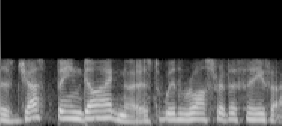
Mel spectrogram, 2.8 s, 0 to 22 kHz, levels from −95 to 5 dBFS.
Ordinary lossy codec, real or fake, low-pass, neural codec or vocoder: AAC, 32 kbps; fake; 3.6 kHz; codec, 16 kHz, 2 kbps, X-Codec, HuBERT features, trained on general audio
